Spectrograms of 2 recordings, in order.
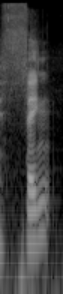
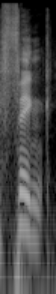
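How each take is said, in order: First: The word begins with a th sound. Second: The word begins with an f sound. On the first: "I would say think" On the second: "he would say f with like an F"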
